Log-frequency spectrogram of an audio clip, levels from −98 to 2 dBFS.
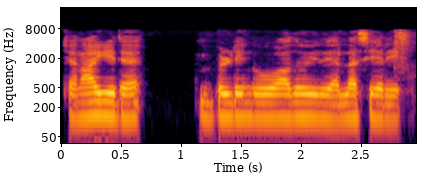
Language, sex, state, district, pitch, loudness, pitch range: Kannada, male, Karnataka, Chamarajanagar, 125 Hz, -17 LUFS, 120-125 Hz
